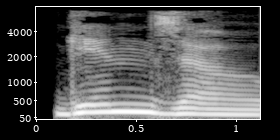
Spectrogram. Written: ginzo

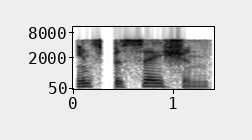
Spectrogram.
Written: inspissation

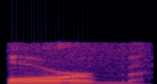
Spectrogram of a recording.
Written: orb

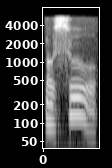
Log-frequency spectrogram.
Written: Mosul

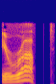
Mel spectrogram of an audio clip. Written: irrupt

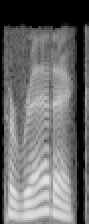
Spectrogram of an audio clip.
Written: paretic

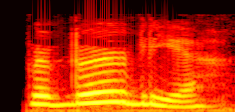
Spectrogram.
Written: ruburbia

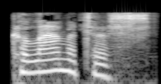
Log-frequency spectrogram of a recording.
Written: calamitousness

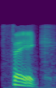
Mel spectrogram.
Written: fake

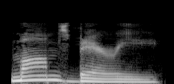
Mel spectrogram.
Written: malmesbury

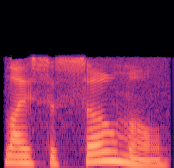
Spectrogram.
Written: lysosomal

